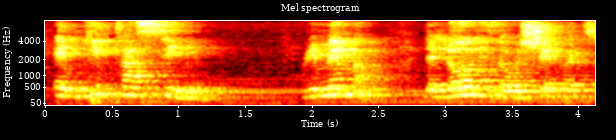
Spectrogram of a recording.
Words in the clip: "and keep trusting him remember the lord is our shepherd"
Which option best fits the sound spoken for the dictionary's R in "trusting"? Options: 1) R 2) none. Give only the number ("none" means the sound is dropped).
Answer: 2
